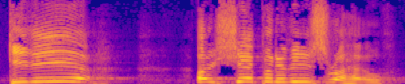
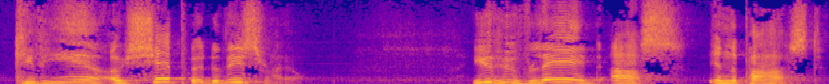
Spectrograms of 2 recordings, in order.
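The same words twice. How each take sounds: First: High, louder plea to God; psalm cry. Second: Higher, slow prayerful plea; psalm plea. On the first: Asaph crying out to the shepherd of Israel, high louder plea. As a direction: call out the psalm like a prayer. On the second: Preacher repeats the psalm to God, high slow plea. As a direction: lift the psalm up slowly. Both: Retold or imitated.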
